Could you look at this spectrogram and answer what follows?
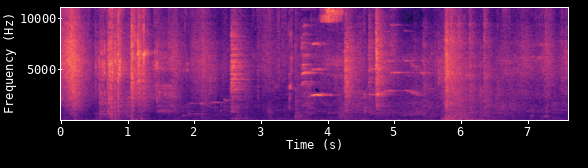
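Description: A person slurping noodles and spicy broth from a bowl, with wet chewing sounds between slurps; the loudest slurps come at the start and about six seconds in.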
